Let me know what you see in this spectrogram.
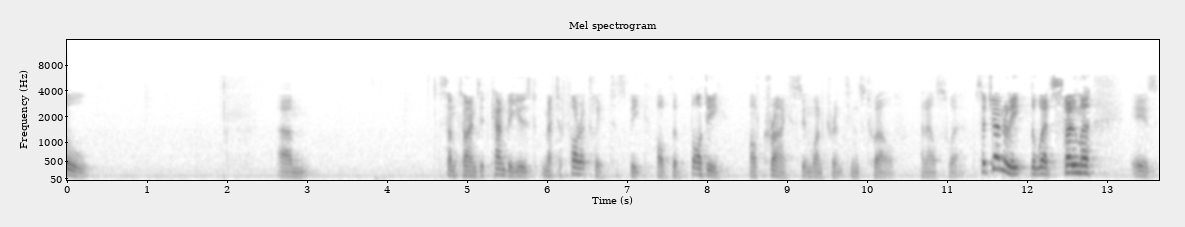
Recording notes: lecture at the 2011 Pastors' Academy Conference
